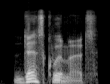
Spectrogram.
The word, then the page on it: desquamate: British English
